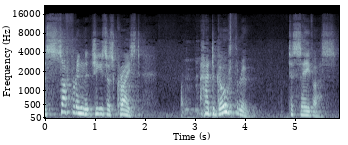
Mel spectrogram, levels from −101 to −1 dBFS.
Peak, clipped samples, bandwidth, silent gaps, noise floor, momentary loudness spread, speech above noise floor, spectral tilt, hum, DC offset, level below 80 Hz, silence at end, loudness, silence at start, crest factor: -4 dBFS; under 0.1%; 16.5 kHz; none; -49 dBFS; 20 LU; 28 dB; -5 dB/octave; none; under 0.1%; -50 dBFS; 0.05 s; -21 LUFS; 0 s; 18 dB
